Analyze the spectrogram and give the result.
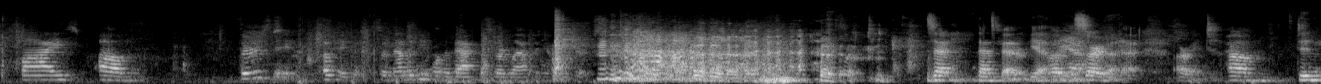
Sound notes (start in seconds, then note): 6.0 audience laughs; 10.5 audience murmuring agreement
